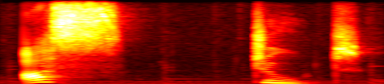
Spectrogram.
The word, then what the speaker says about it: astute: it is pronounced as us Toot asot It is a two syllable word with a stress on the second syllable aute now this is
